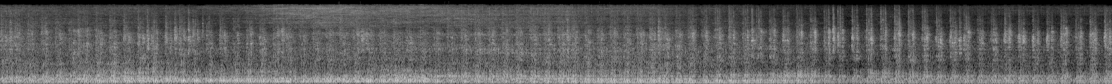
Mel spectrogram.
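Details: 1976 Datsun 280Z idling: uneven, loping, stumbling pulses instead of a smooth beat. It runs rough everywhere; the rough idle's cause is not pinned down.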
